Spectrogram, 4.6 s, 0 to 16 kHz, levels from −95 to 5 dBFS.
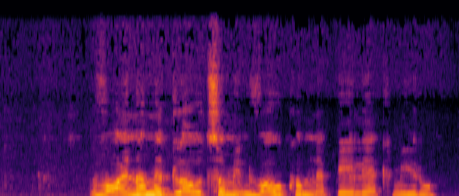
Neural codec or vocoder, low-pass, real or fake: vocoder, 44.1 kHz, 128 mel bands every 256 samples, BigVGAN v2; 14.4 kHz; fake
